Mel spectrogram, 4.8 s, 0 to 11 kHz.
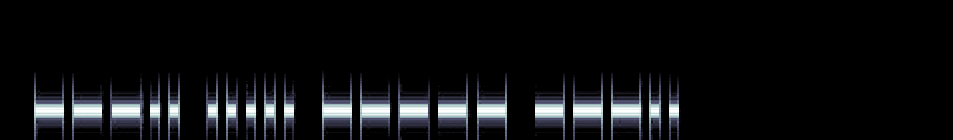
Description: Morse code, heard as a keyed tone, about 25 wpm, 700 Hz. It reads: 8508
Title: Numbers - 4-Digit 25wpm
